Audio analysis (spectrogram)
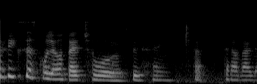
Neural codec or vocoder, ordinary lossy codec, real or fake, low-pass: codec, 16 kHz, 0.8 kbps, ZipCodec; none; fake; none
